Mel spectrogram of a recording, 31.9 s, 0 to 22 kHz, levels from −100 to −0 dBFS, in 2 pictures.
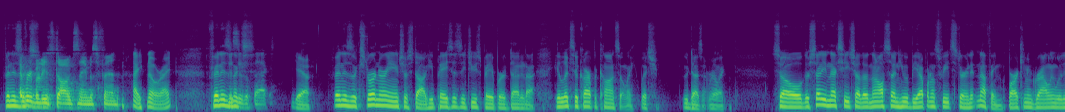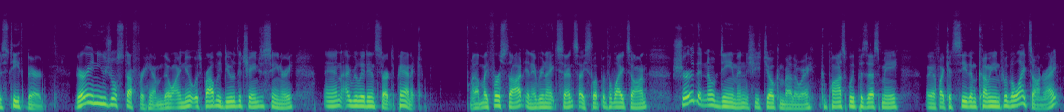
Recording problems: muffled; very; fading above 1 kHz

